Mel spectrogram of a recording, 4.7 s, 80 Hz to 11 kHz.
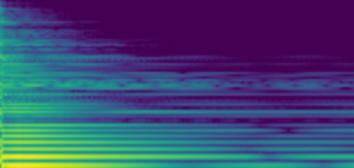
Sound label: StereoGrand, Keyboards; E-MU Producer Series Vol. 2 – More Studio Essentials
